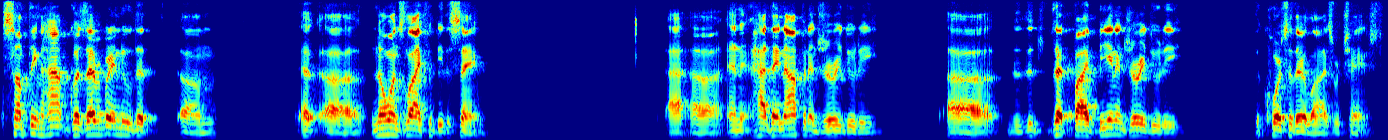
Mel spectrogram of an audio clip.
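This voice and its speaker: Telling stories during an interview, a middle-aged playwright speaks haltingly and wanders, often repeating words in casual conversation. His voice is lowish and a bit mellow.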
